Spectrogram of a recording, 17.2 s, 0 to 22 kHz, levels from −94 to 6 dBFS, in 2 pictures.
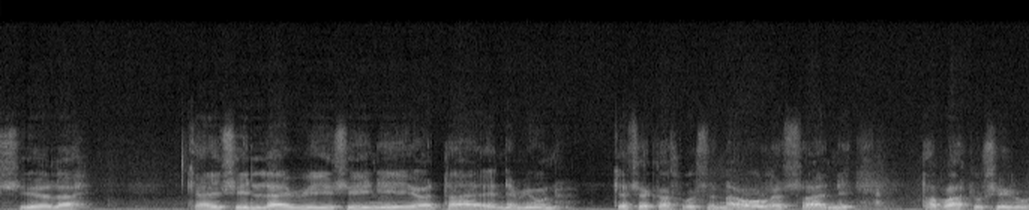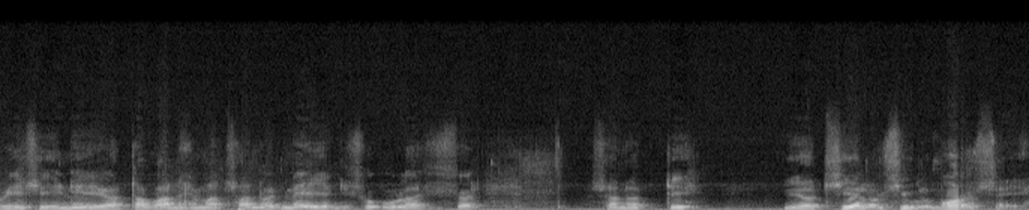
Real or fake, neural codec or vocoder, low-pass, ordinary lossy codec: fake; vocoder, 44.1 kHz, 128 mel bands, Pupu-Vocoder; 19.8 kHz; none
